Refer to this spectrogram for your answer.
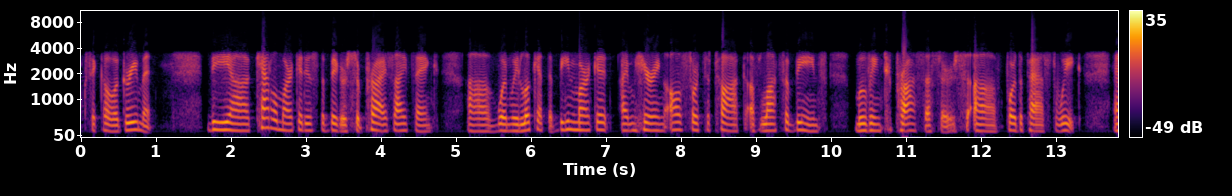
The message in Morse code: none

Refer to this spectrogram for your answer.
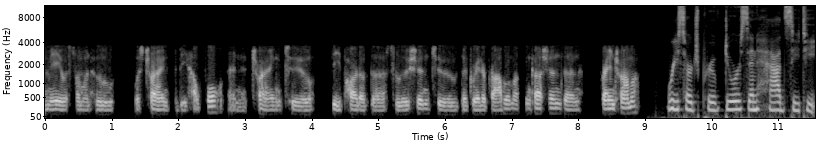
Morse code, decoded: none

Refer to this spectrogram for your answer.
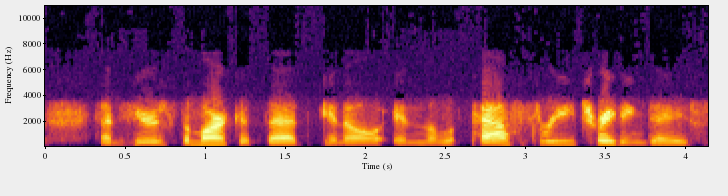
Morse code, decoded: none

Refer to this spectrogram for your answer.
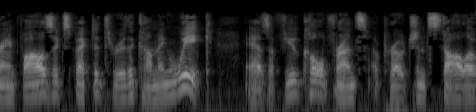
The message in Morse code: none

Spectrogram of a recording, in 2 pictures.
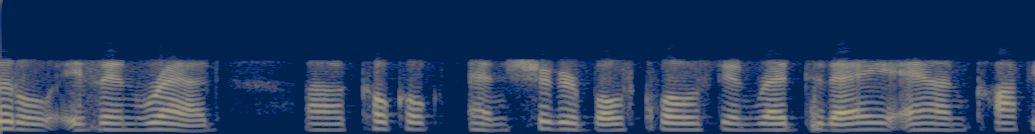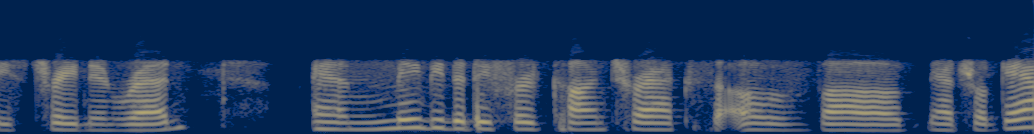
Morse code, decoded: none

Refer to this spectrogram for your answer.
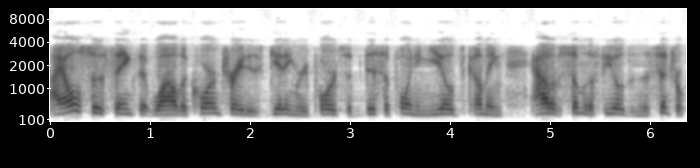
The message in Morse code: none

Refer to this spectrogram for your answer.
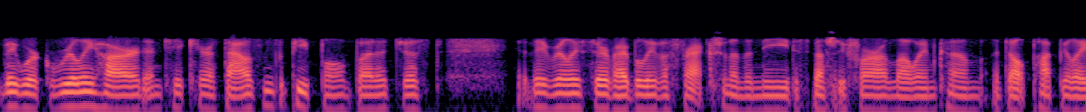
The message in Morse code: none

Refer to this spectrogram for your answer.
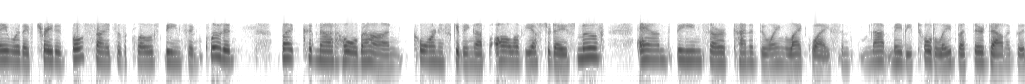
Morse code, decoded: none

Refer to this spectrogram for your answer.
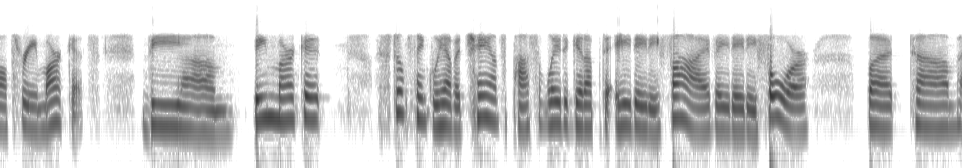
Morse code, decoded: none

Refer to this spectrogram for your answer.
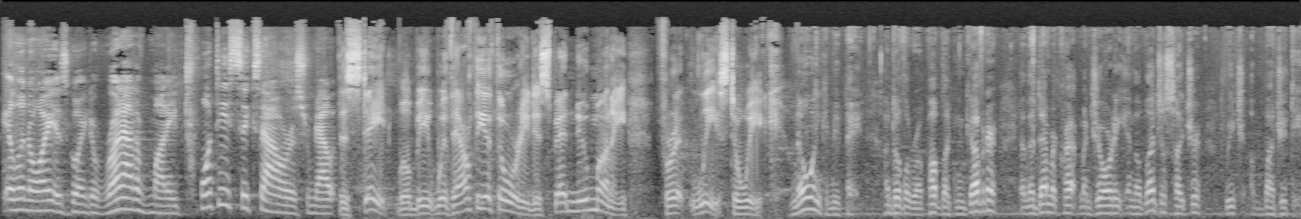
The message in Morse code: none

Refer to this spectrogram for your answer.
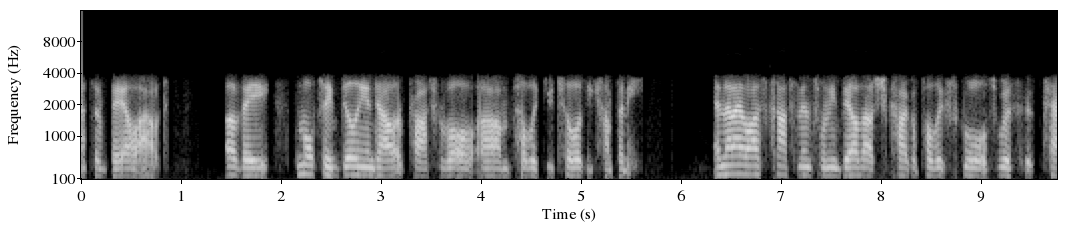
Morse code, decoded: none

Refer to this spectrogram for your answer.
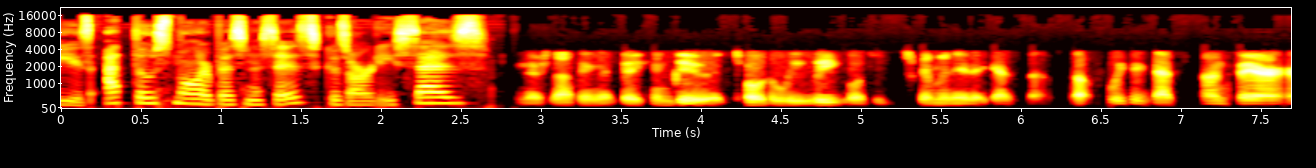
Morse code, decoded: none

